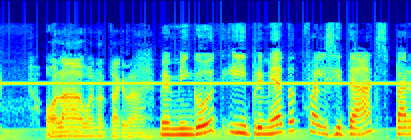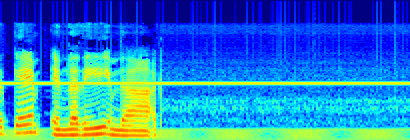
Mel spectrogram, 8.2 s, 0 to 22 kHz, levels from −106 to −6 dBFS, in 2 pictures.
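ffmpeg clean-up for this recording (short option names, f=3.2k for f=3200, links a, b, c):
-af "adeclick=t=4,bandreject=f=48.6:t=h:w=4,bandreject=f=97.2:t=h:w=4,bandreject=f=145.8:t=h:w=4,bandreject=f=194.4:t=h:w=4,bandreject=f=243:t=h:w=4,bandreject=f=291.6:t=h:w=4,bandreject=f=1.9k:w=30"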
